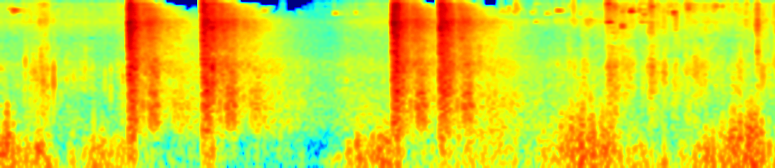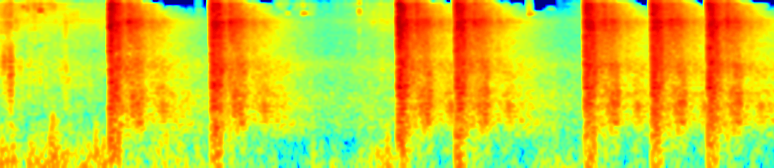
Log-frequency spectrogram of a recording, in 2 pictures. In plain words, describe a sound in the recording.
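Pistol shots crack loudly outdoors, one after another.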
